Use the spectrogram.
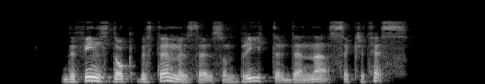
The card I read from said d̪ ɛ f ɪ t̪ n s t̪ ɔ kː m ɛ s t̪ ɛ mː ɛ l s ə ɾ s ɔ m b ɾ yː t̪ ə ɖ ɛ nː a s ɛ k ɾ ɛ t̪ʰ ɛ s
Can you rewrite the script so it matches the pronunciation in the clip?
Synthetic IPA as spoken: d̪ ɛ f ɪ n s d̪ ɔ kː b ɛ s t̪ ɛ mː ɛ l s ə ɾ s ɔ m b ɾ yː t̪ ə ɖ ɛ nː a s ɛ k ɾ ɛ t̪ʰ ɛ s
